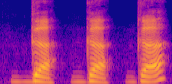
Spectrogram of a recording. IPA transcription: g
